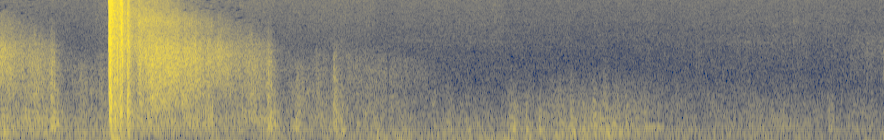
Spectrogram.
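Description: A single gunshot about a second in, ringing out with a long echoing tail, then a low rumble.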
